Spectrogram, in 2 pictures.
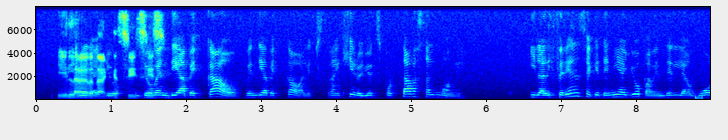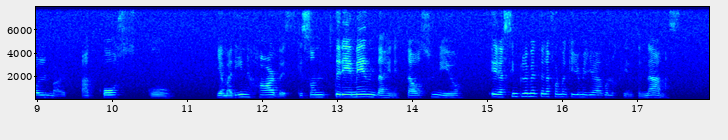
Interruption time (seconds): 0.5 s

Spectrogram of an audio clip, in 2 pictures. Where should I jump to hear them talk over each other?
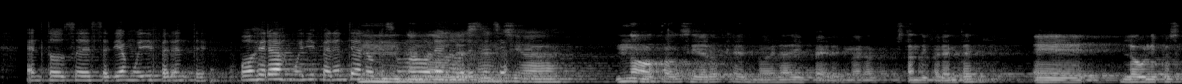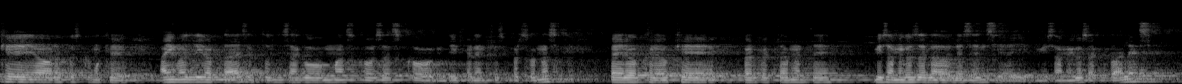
3.6 s

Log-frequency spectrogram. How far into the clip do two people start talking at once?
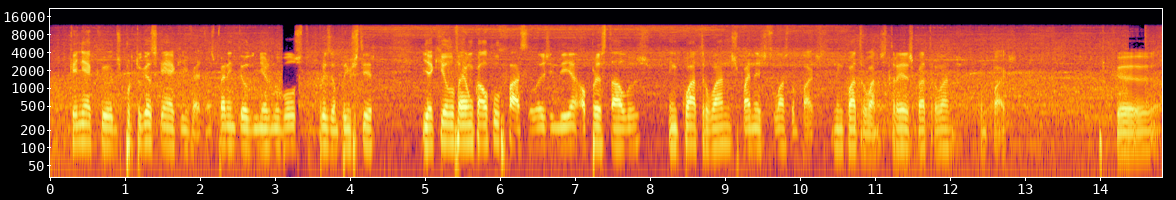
none

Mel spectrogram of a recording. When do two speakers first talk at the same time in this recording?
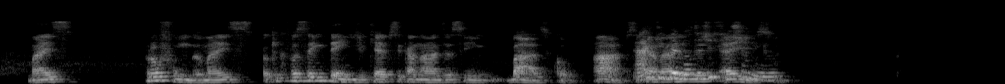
6.3 s

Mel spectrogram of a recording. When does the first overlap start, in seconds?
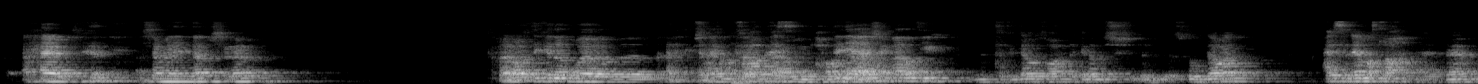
7.0 s

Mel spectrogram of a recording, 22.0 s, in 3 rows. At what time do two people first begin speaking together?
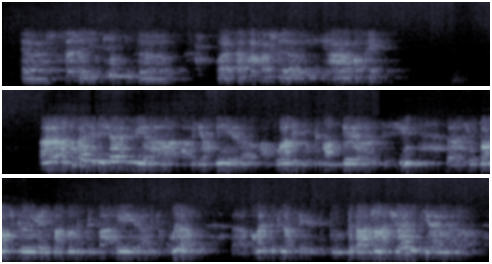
none

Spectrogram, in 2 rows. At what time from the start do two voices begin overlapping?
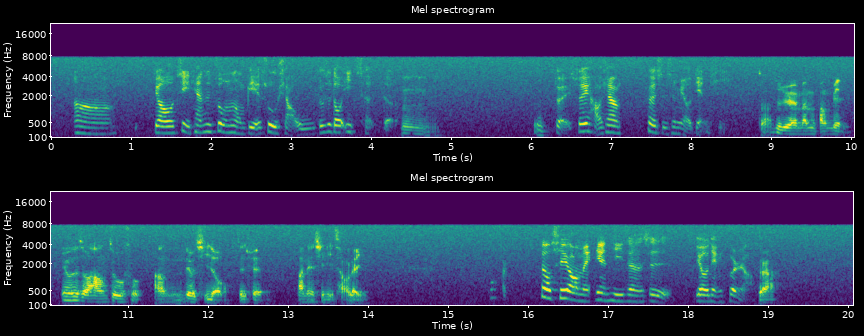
none

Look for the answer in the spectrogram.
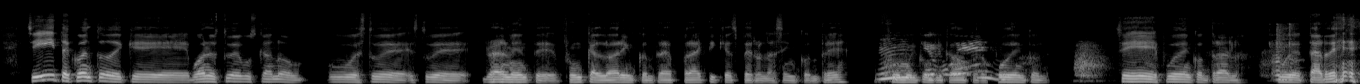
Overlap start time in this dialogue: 8.9 s

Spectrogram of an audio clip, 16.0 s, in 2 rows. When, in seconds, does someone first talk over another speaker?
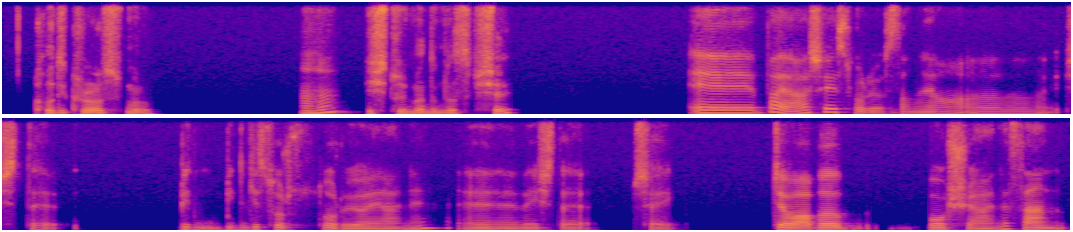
none

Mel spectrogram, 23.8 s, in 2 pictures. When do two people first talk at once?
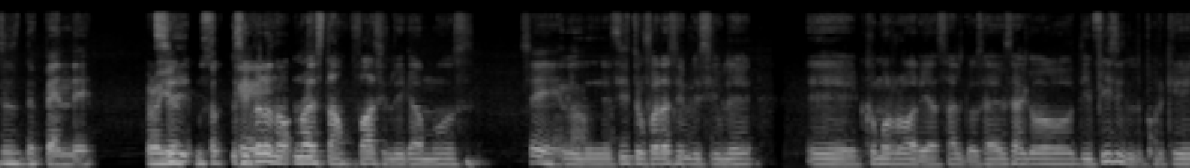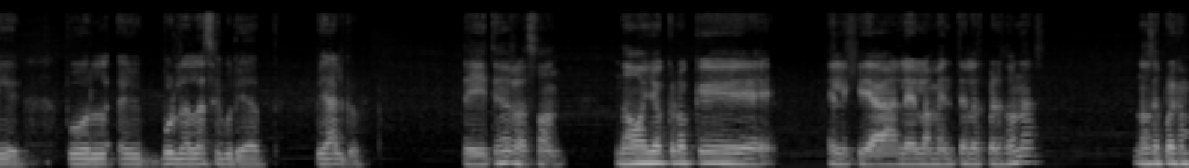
1.6 s

